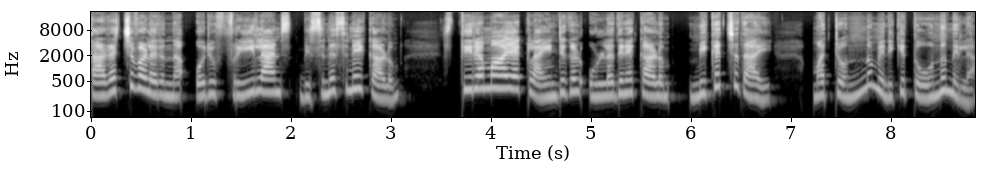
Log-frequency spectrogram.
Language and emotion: Malayalam, happy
